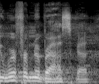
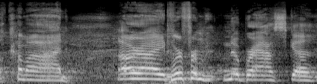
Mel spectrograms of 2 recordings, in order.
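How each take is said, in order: First: Said in the usual way. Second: Exasperated shout. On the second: Retold or imitated. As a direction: shout him down in disbelief. Shouting at flirting medic.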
